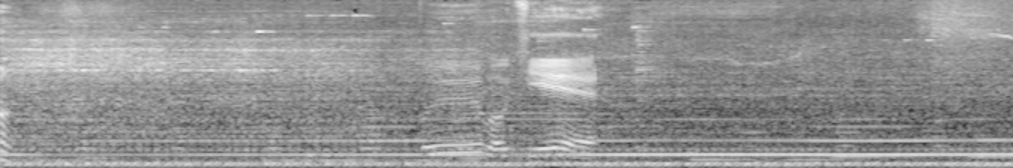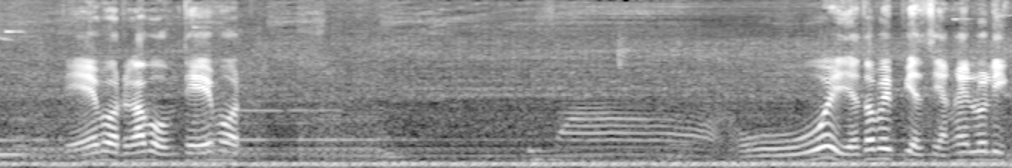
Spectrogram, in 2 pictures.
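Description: An excavator engine drones steadily.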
